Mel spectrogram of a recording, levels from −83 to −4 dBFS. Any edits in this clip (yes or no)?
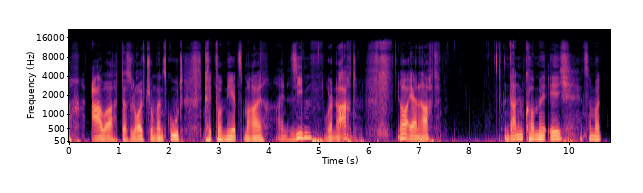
no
